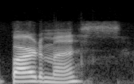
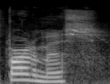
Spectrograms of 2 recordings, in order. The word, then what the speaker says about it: Barnabas: Taylor is it yeah I always thought it was Bardem us yeah yes it's Barnabas what does what does your audiobook 4n say party is really dirty Crouch jr.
